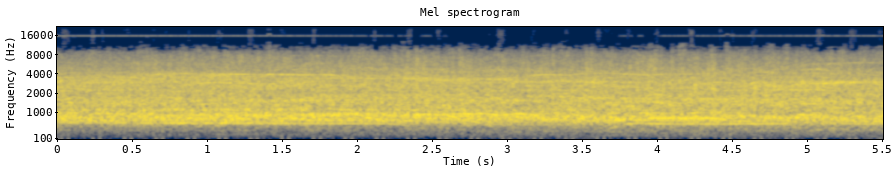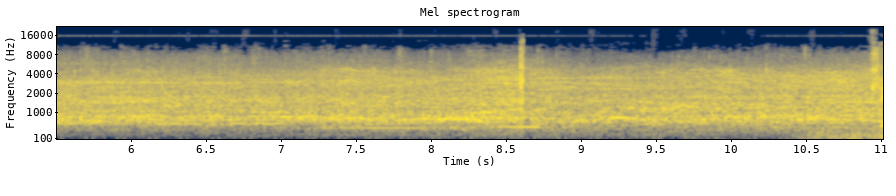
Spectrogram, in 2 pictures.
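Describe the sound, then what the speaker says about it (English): Baseball crowd at a Giants-Cubs game in Chicago applauding on a sunny April afternoon: a steady, distant wash of clapping that holds evenly throughout with no distinct voices. "And the fans are applauding."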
